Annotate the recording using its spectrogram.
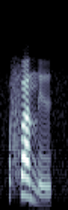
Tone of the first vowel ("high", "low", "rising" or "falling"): falling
